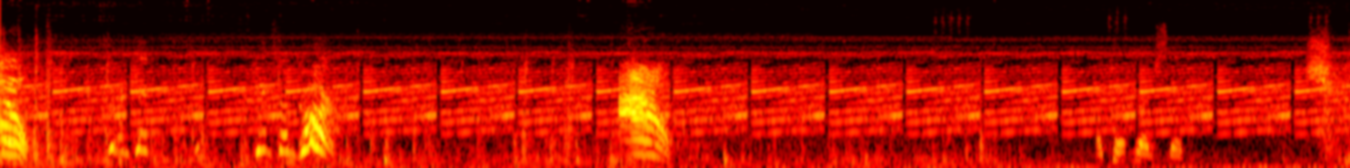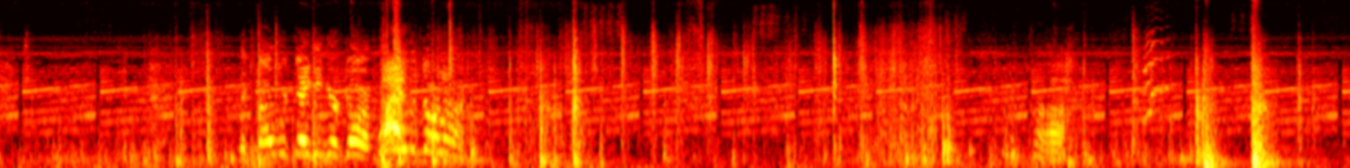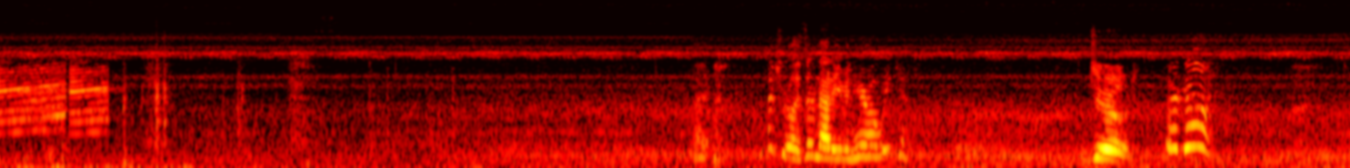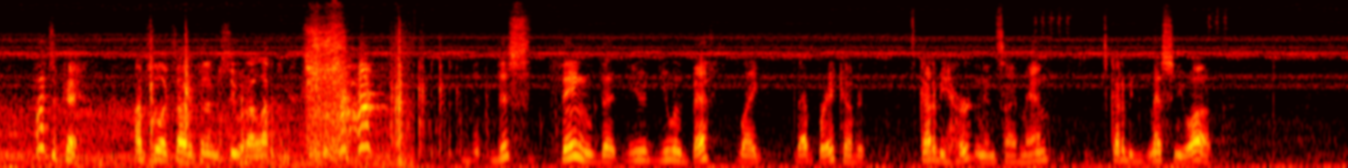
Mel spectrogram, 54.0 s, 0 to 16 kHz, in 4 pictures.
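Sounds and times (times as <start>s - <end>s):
electronic alarm tone: 0.0s - 44.7s
car doors slamming: 21.4s - 26.8s.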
